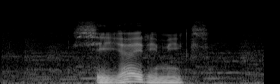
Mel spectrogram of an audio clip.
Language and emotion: Russian, neutral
